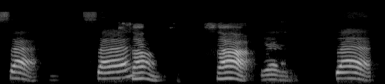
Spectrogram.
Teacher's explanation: huruf sin dengan shad itu kan dia sama ya, sama ujung lidahnya berada di antara ujung gigi seri atas dan bawah ya.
